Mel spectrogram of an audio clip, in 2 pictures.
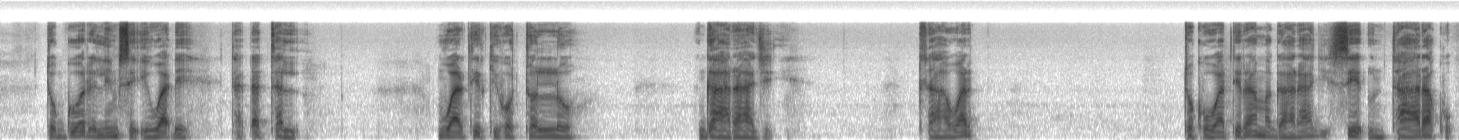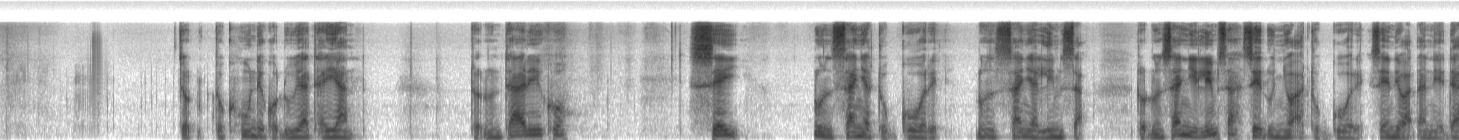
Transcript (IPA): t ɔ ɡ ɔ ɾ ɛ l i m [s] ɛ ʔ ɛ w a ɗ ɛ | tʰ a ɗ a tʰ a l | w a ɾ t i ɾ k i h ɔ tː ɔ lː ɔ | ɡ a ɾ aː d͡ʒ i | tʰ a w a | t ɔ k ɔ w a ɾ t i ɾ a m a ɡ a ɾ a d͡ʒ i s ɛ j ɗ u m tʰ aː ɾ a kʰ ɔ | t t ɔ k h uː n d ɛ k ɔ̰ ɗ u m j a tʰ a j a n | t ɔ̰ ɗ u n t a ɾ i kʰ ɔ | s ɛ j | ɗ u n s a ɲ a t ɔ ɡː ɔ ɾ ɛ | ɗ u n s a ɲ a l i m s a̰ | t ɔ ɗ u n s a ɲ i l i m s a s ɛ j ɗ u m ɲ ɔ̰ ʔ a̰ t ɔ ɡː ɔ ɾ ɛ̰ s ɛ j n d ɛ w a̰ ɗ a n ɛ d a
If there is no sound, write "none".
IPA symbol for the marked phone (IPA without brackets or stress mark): s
